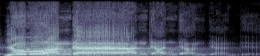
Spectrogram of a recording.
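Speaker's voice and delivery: very high, loud pleading cry; desperate shout. Acted. Husband screaming at his wife not to look back.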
